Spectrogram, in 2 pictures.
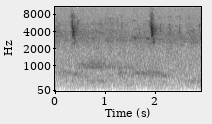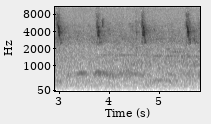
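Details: Brown-throated sunbird calling on 13 January 2021 in Ubon Ratchathani, Thailand, recorded on a Nikon P1000. Six short, piercing high notes come roughly one per second, with soft muffled background tones underneath.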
